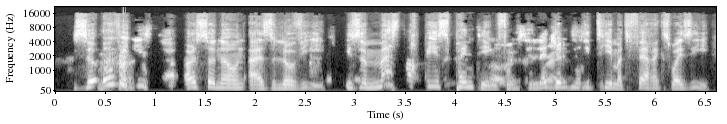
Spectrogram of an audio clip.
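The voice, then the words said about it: Put-on French accent. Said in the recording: “let me read it in the French accent, right?”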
